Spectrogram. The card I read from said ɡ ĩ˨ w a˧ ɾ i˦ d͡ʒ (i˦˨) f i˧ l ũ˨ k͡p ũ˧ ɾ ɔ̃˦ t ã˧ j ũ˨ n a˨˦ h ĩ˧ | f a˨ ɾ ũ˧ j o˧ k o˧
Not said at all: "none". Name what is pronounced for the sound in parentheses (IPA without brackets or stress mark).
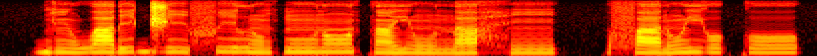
i˦˨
